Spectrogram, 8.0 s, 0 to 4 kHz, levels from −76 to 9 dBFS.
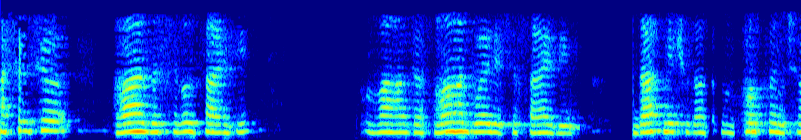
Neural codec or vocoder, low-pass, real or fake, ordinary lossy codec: codec, 16 kHz in and 24 kHz out, 1 kbps, XY-Tokenizer; 3.6 kHz; fake; AAC, 16 kbps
